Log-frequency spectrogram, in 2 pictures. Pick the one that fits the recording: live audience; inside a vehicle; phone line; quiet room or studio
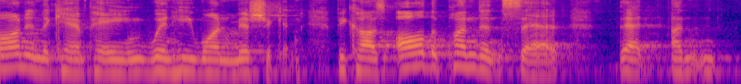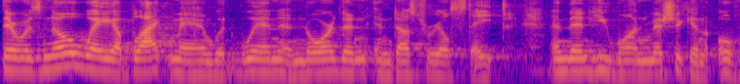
live audience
